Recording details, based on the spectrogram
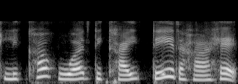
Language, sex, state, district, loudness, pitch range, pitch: Hindi, female, Chhattisgarh, Raipur, -14 LUFS, 235-275 Hz, 245 Hz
